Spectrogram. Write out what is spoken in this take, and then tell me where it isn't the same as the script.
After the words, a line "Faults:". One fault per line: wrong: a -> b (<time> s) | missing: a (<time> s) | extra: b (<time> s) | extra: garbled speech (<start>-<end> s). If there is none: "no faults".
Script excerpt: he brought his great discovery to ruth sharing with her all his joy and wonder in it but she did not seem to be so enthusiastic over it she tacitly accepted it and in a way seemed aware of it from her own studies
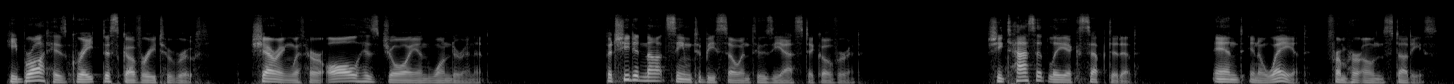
he brought his great discovery to ruth sharing with her all his joy and wonder in it but she did not seem to be so enthusiastic over it she tacitly accepted it and in a way it from her own studies
Faults:
missing: seemed aware of (12.9 s)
